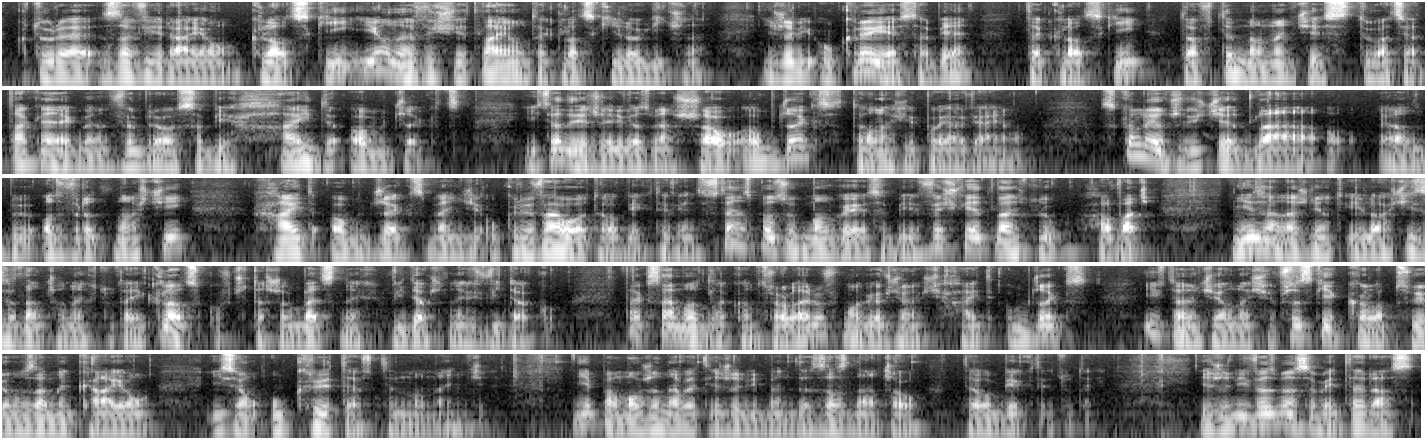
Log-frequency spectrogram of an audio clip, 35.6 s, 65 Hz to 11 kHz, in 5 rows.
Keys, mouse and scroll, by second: 3.8-5.9 drag, 7.8 click, 11.3 click, 12.9 click, 16.0 click, 17.3-20.6 drag, 24.1 click, 26.4 click, 31.3-34.7 shift+right drag, 34.7 shift+click.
